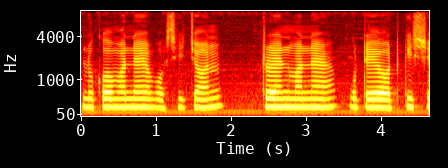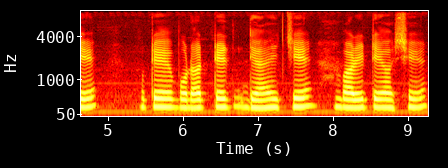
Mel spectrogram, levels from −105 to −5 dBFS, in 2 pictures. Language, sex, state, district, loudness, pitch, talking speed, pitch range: Odia, female, Odisha, Sambalpur, -18 LUFS, 190 Hz, 80 wpm, 185-195 Hz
